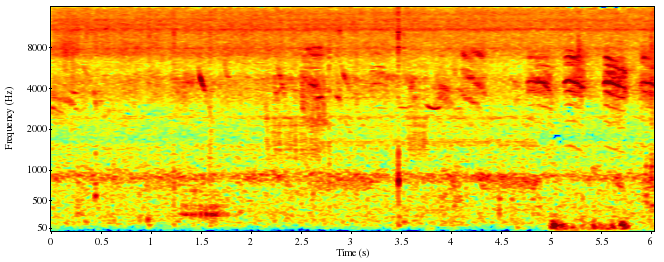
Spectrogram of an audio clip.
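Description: Faint chirps and short whistles of small birds in the bush, scattered and growing busier in the second half, with a few low bumps near the end.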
